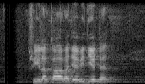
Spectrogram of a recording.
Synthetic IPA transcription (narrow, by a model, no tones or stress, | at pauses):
sriːlaŋkaːɾad͡ʒəʋid̪ijəʈə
